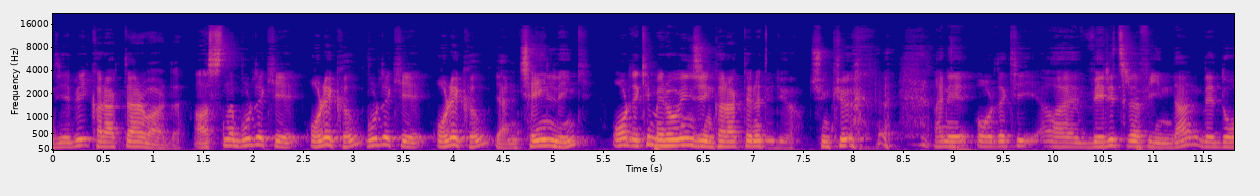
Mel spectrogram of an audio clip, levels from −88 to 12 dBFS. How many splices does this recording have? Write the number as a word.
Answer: four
